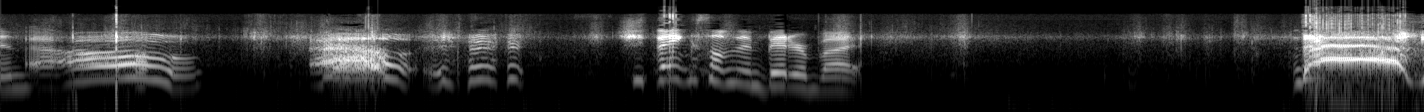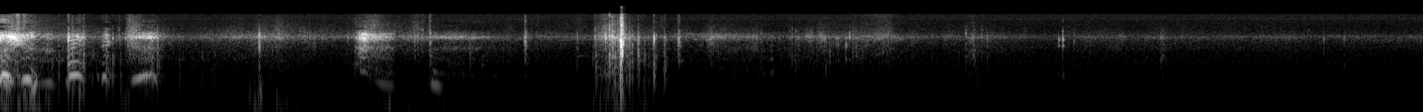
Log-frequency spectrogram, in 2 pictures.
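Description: A young woman shouts and laughs close by.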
